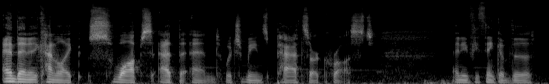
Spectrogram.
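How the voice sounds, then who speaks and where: A man doing casual live reaction commentary as a game streamer, musing and haltingly thinking aloud. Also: deep voice, fairly bright tone. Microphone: close streaming mic.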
